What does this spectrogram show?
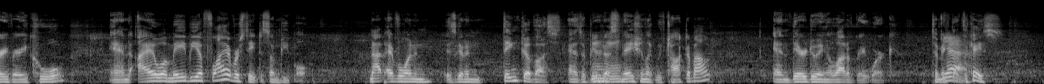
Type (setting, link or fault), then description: setting, busy venue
